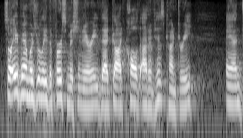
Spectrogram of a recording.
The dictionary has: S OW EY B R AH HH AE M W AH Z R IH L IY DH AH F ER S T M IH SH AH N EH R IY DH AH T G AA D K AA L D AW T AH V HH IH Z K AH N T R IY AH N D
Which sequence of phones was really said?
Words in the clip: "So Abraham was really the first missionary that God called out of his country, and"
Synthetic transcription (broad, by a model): S OW EY B R AH HH AE M W AH Z R IH L IY DH AH F ER S T M IH SH AH N EH R IY DH AH T G AA D K AA L D AW T AH V IH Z K AH N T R IY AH N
